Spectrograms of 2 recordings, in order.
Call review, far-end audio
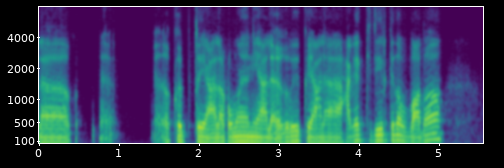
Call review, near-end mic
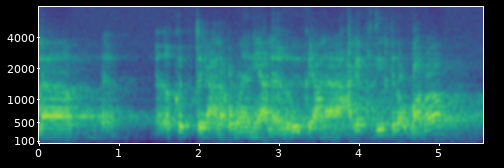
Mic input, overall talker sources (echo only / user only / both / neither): echo only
